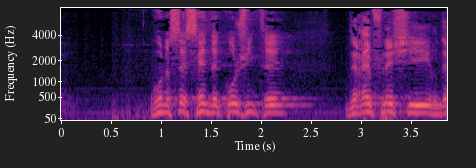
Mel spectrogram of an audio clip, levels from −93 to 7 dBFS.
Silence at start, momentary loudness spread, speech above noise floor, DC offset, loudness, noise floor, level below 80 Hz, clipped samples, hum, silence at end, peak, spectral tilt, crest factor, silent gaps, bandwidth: 0.5 s; 10 LU; 30 dB; under 0.1%; -29 LUFS; -60 dBFS; -58 dBFS; under 0.1%; none; 0 s; -12 dBFS; -3 dB/octave; 20 dB; none; 8 kHz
